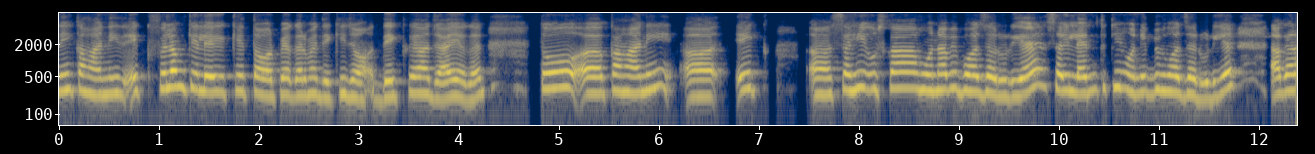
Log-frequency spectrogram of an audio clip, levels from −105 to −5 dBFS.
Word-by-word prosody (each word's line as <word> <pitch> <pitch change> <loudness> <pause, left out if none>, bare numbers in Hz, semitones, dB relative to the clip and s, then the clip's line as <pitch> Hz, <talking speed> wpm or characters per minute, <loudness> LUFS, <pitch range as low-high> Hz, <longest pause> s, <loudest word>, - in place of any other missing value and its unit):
नहीं, 280 +2 -1
कहानी 245 -4 -2 0.2
एक 260 +1 -5
फ़िल्म 320 +2 +5
के 300 -2 -3
लिए 260 -1 +3
के 270 - -3
तौर 245 -4 0
पे 235 +2 -2
अगर 225 0 -2
मैं 240 0 -4
देखी 210 +3 -4
जाऊँ 205 -2 -2
देखा 235 +4 0
जाए 205 0 +1
अगर, 205 +3 -2 0.6
तो 300 +1 +4 0.2
अ, 270 -5 +4
कहानी 265 +2 +1 0.3
अ, 220 0 +2 0.2
एक 300 +1 -3 0.4
अ, 235 0 +1
सही 290 +2 +1
उसका 295 +1 -1 0.2
होना 280 0 +2
भी 305 - -3
बहुत 270 -2 +2
ज़रूरी 225 -4 +1
है, 320 +8 +2
सही 280 -5 +1
लेंथ 265 +3 -1
की 325 - -1
होनी 260 -4 -2
भी 270 +3 -5
बहुत 255 -3 +2
ज़रूरी 210 -3 0
है। 305 +4 +4 0.4
अगर 275 +3 +2
260 Hz, 185 wpm, -23 LUFS, 235-285 Hz, 0.6 s, फ़िल्म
